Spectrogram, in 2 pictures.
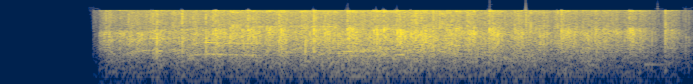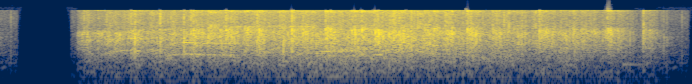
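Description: Recorded crowd applause and cheering, played twice in a row, each time for about six seconds and fading off at the end.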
